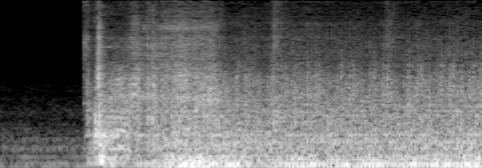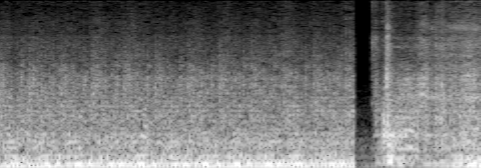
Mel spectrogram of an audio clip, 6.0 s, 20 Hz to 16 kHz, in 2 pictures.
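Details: 1985 Ford F8000 with CAT 3208 turbo V8 diesel, unused since summer, started in cold February weather after starter solenoid repair. A short crank catches straight away into a steady, even idle, dips briefly and recovers, with little white smoke: normal cranking and start.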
